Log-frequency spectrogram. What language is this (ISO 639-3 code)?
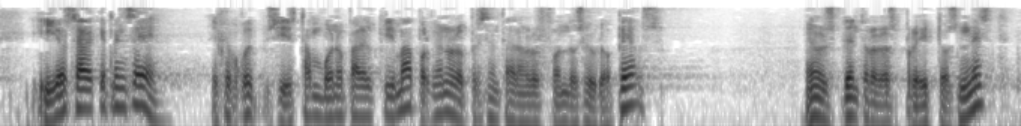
spa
